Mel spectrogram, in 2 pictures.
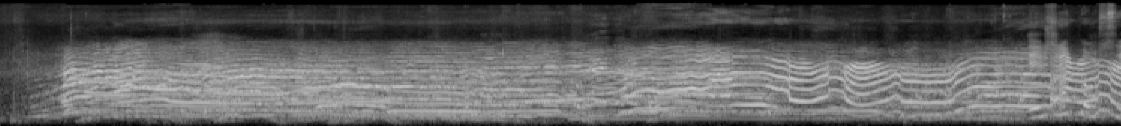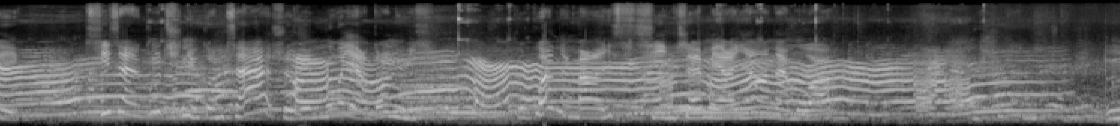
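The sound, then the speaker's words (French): A group of children's voices mimic people screaming as they fall into a ravine, overlapping high wails that swoop up and down in pitch, loud, sustained for nearly twenty seconds without letup. “Comme toujours, des gens distraits étaient tombés dedans et on les entendait hurler.”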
